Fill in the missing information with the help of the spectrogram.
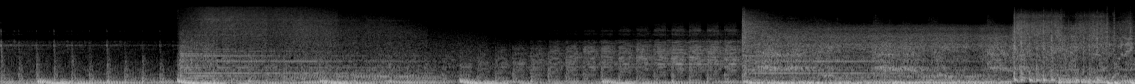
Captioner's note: crowd cheering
